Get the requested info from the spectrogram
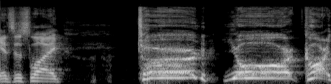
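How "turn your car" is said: high, loud, very drawn-out yell; exasperated driver's shout, every word stretched; frustrated yell. Acted. Driver yelling at cars stopped at red light, exasperated.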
